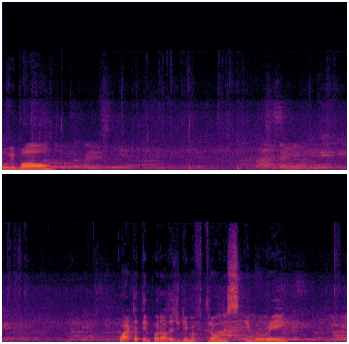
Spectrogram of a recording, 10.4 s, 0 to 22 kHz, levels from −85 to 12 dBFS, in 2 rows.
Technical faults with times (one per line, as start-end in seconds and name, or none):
none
